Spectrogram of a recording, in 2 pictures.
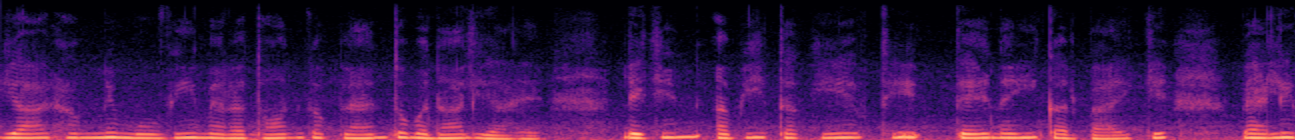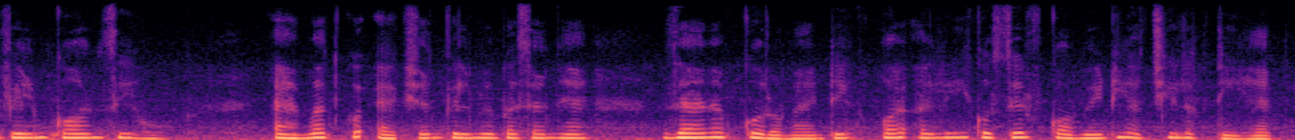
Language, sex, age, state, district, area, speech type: Urdu, female, 18-30, Delhi, North East Delhi, urban, spontaneous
